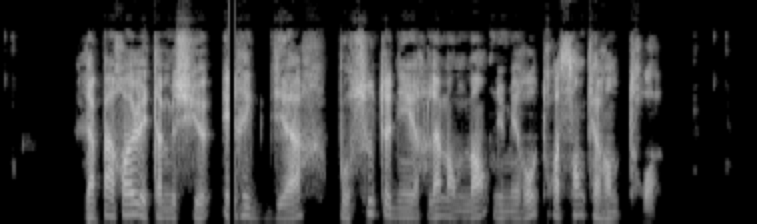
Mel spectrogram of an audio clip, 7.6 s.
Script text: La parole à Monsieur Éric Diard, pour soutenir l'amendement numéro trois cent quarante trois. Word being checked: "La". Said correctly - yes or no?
yes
